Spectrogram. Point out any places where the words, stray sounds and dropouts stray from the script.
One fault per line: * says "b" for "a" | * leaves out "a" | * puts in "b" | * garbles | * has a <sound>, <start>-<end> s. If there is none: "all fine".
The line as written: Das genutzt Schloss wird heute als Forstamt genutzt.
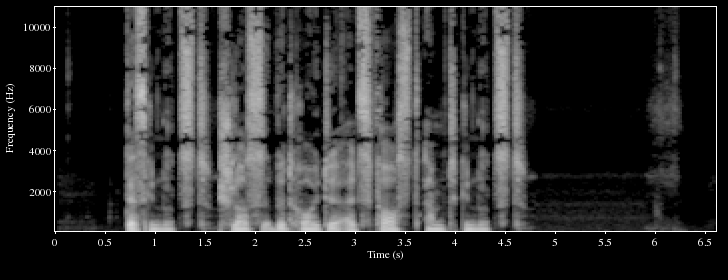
all fine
